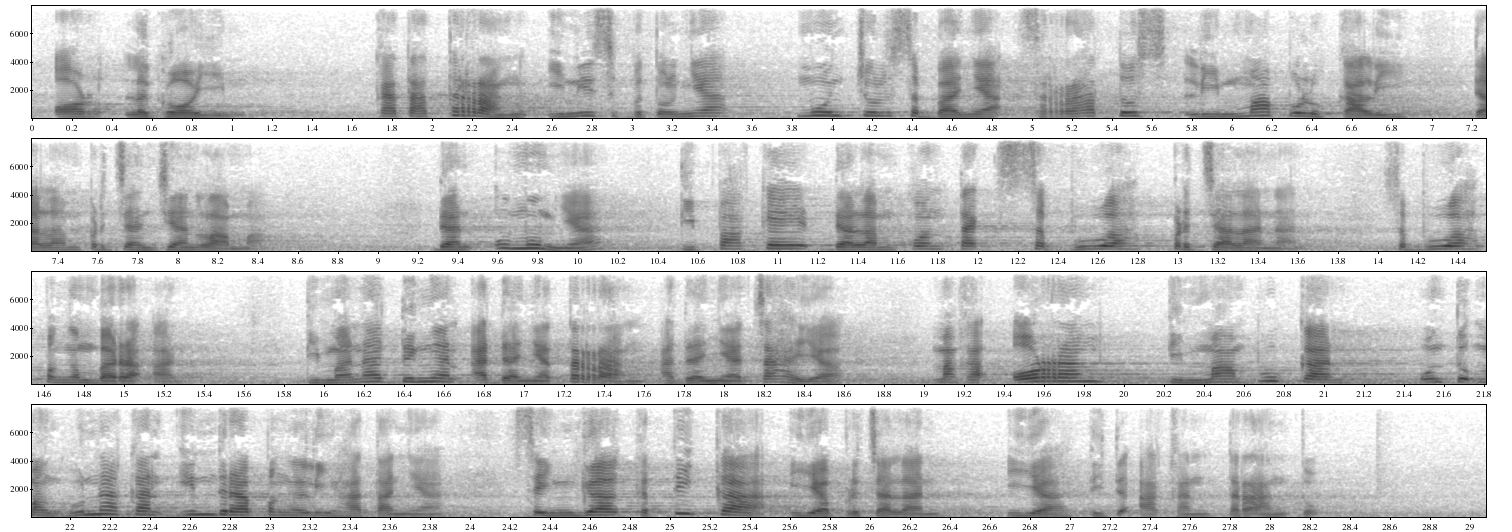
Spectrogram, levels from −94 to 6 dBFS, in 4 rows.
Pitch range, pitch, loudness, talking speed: 145-210 Hz, 175 Hz, -28 LUFS, 90 wpm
